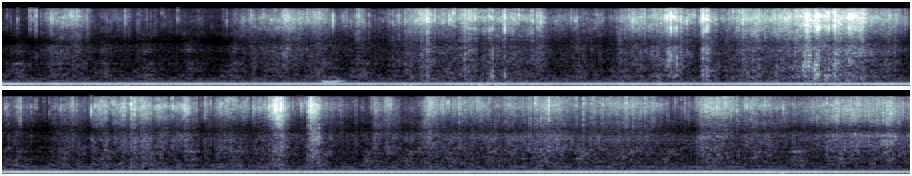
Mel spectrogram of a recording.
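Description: Clear plastic packaging crinkling and rustling as it is handled and pulled open around a bag, loudest about four seconds in. Under it runs a loud, steady low hum.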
